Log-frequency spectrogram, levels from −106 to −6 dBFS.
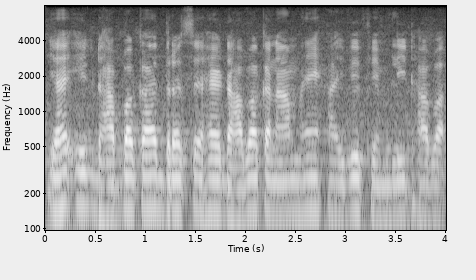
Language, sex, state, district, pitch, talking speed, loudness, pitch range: Hindi, male, Chhattisgarh, Raipur, 130 Hz, 195 wpm, -19 LUFS, 120-135 Hz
